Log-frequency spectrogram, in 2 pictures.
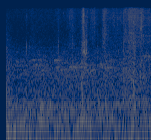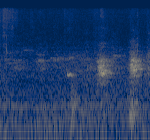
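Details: Papillon puppy giving short, high whining yelps, one faint near four and a half seconds, then two louder, bent whimpers around five and under six seconds, over a steady low room hum.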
